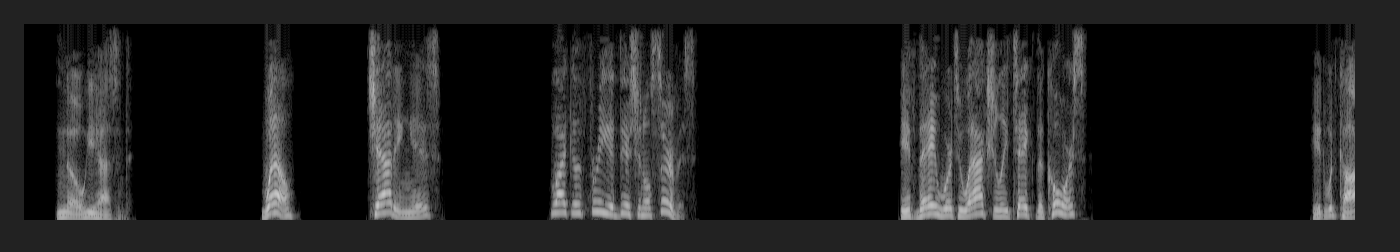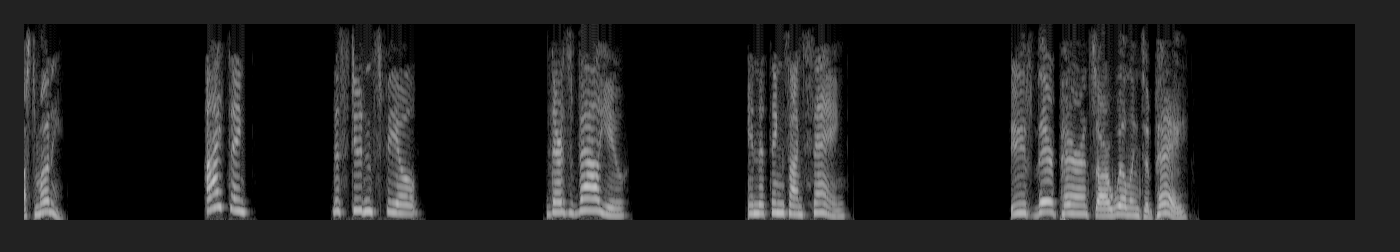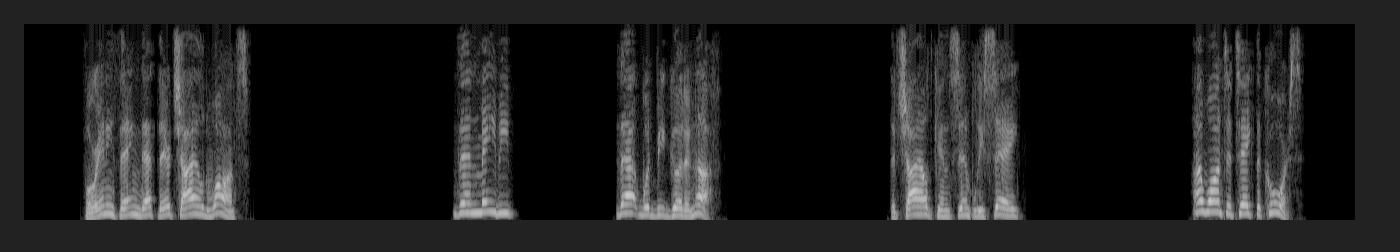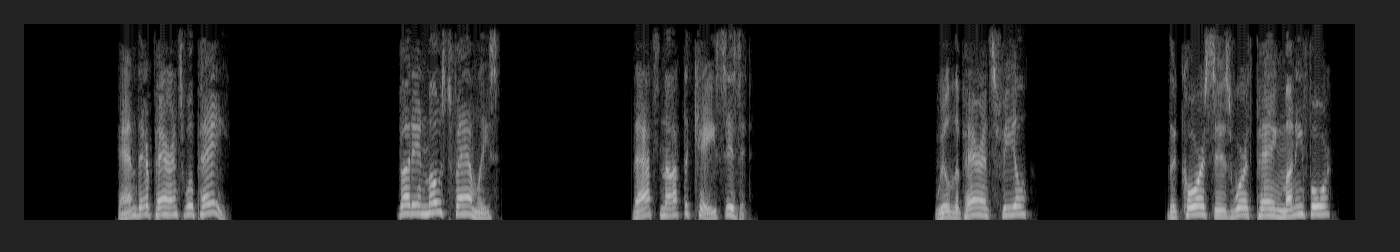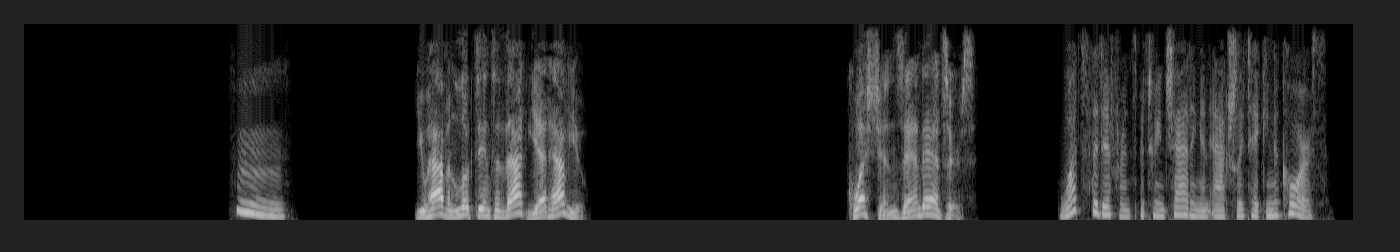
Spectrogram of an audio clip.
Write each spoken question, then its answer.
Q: What's the difference between chatting and actually taking a course?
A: Taking a course would cost money.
